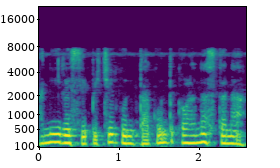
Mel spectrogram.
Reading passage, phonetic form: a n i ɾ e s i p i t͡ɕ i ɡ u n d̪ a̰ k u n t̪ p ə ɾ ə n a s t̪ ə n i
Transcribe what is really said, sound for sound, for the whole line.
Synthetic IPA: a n i ɾ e s i p i t͡ɕ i ɡ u n t̪ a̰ k u n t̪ k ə ɭ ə n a s t̪ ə n a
